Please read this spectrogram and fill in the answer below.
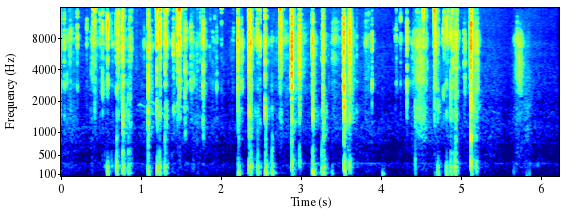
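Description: Computer keyboard being typed on: a run of quick, irregularly spaced key clicks as short terminal commands are entered.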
